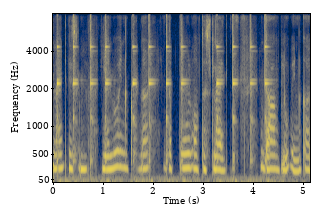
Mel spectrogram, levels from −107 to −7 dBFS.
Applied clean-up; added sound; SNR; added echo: neural diffusion model UNIVERSE++.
